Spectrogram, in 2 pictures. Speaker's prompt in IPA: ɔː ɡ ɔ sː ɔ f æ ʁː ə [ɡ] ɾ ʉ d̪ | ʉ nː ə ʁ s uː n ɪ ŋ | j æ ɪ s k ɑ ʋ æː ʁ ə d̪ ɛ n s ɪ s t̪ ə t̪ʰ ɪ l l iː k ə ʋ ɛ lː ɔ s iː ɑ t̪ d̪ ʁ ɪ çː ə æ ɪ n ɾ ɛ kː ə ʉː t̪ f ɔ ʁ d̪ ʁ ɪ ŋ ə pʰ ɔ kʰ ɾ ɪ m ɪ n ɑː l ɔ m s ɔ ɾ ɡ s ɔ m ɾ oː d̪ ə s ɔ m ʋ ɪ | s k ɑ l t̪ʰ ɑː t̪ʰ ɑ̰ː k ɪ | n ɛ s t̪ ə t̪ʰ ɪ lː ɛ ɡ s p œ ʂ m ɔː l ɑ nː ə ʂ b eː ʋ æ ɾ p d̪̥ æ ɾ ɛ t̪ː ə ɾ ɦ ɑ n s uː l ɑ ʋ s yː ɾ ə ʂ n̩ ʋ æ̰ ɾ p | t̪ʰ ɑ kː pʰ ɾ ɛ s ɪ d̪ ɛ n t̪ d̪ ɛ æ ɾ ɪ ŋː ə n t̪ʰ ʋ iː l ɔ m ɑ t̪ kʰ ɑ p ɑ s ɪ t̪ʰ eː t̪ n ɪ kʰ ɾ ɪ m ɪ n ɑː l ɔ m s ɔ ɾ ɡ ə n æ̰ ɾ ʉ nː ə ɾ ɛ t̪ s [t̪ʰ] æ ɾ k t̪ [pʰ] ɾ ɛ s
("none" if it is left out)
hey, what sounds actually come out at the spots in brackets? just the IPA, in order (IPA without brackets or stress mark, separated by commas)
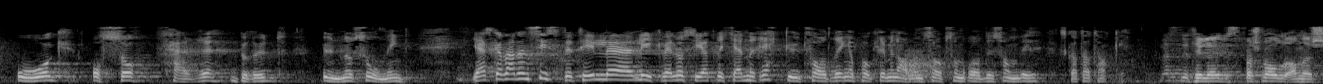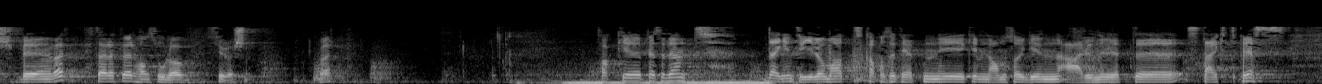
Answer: b, t̪, pʰ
